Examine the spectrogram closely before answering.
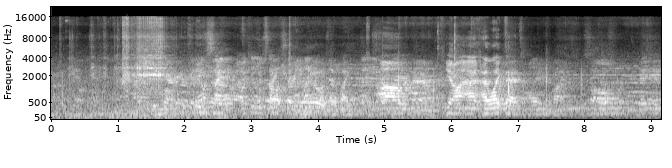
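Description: Several people chat nearby indoors.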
